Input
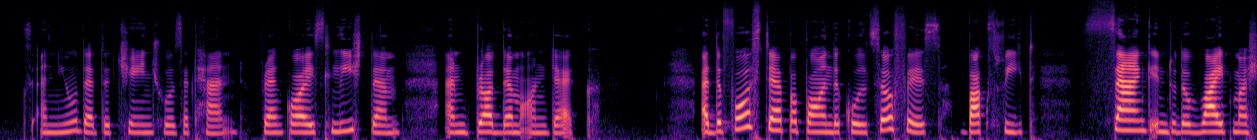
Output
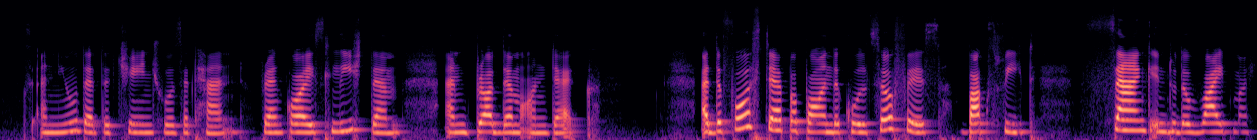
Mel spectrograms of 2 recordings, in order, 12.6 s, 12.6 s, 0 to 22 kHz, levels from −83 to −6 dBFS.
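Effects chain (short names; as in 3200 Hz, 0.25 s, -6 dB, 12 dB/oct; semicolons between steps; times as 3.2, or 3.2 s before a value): ending faded out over 0.83 s; tone controls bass +7 dB, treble -14 dB; notches 60/120/180/240/300/360/420/480/540/600 Hz; gain +1.5 dB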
